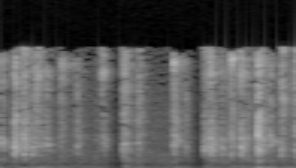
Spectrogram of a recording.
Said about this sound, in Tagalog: Ang sarap naman pakinggan ng mechanical keyboard. Yeah, dude. Sarap, dude. This one is the... napag-usapan na sa BTS ito before. This is the Dragon War Atomos. Yung keyboard na to.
